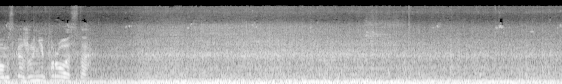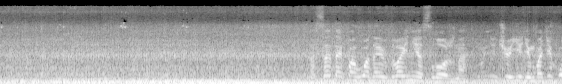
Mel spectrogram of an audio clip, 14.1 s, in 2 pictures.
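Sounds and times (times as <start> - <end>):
car engine running: 0.0 - 14.0
rain and wet tyres hiss: 1.8 - 9.5.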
